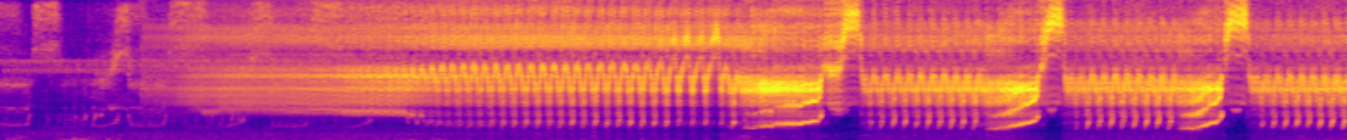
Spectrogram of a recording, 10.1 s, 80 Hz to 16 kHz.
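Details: Tsukutsukuboshi cicada singing unseen after flying to the summit of Mt. Ino, Umi, Fukuoka, Japan, on a sunny 21 September 2022 in early autumn. A shrill steady buzz gives way to loud rising, sweeping phrases repeated about every one and a half seconds.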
